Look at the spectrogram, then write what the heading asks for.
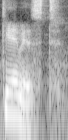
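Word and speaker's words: chemist: একটু ব্যতিক্রম আছে, যদি সি এইচ এর পরে ই থাকে তাহলে আবার ক এর মতো উচ্চারণ হয়, যেমন কেমিস্ট।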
